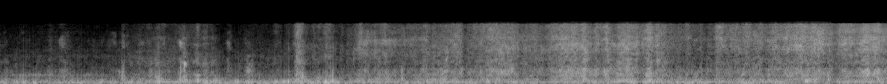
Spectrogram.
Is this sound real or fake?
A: fake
